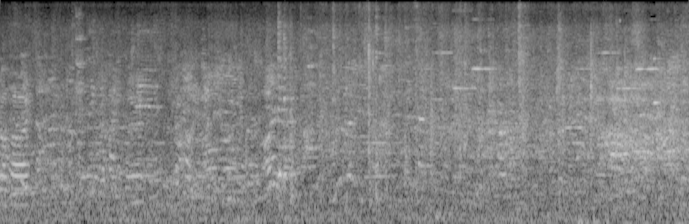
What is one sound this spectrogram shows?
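A crowd of people chatters in a busy indoor space.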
